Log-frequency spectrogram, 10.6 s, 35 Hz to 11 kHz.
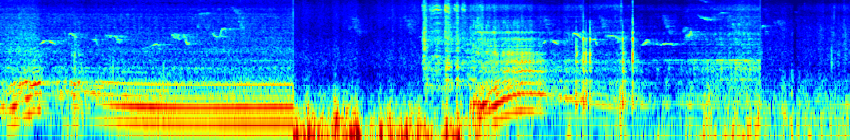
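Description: Jaguar F-Type V6 S's supercharged 3.0-litre V6 starting up: the revs flare and drop back, then hold at a steady fast idle. After a cut the throttle is blipped, one rev rising and falling and a shorter one after it, before the engine settles to a quieter idle.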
